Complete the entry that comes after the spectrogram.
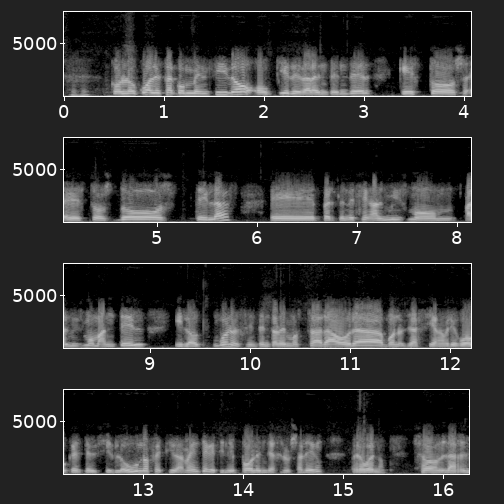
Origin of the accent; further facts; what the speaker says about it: Extremadura, Spain; y soy periodista y soy extremeño, debería conocerlo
